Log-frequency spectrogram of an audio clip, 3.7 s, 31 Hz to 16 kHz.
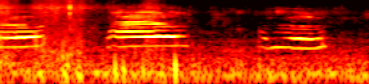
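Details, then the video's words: Domestic cat meowing indoors: three drawn-out, harmonic meows, the first two longer and steady, the last shorter with a slight rise and fall, separated by brief pauses with faint background noise. "MEOWING MEOWING - CAT CUTES - CAT FUNNY - SOUND CAT - MEOW CAT 01"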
